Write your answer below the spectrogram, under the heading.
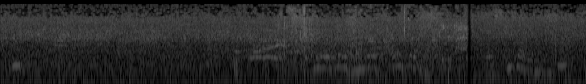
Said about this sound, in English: Yeah, this is a big natural source, and the water coming out of nowhere, you're like.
